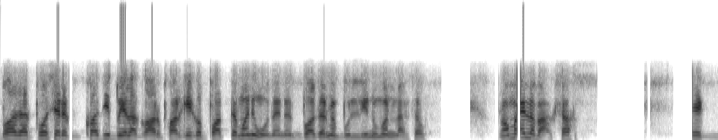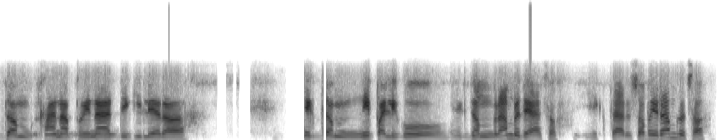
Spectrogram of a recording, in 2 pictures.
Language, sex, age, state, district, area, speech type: Nepali, male, 45-60, West Bengal, Kalimpong, rural, conversation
